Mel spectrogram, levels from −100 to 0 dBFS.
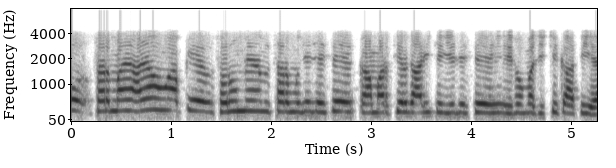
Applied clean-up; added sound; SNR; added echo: none; none; none; none.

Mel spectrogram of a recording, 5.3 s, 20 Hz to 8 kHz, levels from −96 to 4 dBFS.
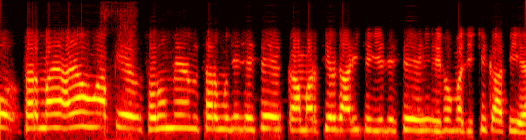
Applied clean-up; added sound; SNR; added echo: neural separator model SepFormer DNS4.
